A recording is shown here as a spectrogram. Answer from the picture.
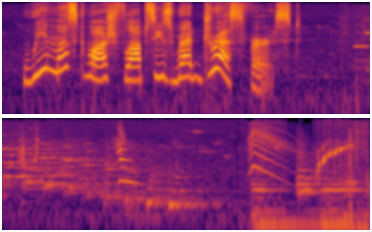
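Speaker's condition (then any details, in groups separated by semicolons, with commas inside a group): No condition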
